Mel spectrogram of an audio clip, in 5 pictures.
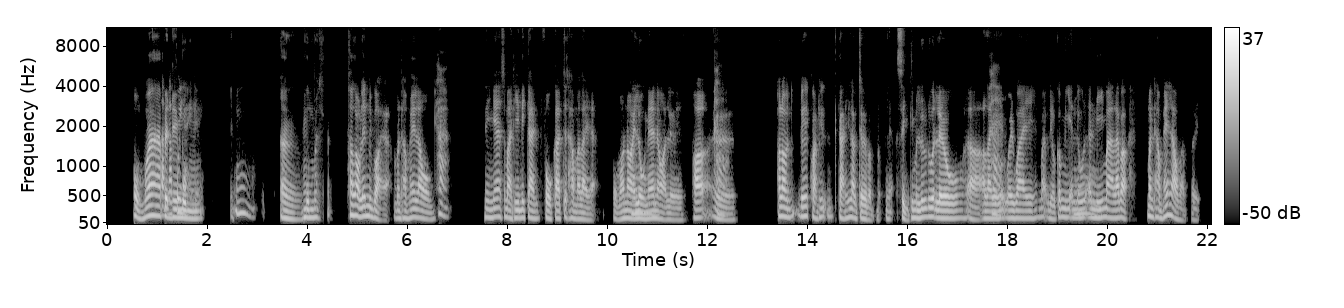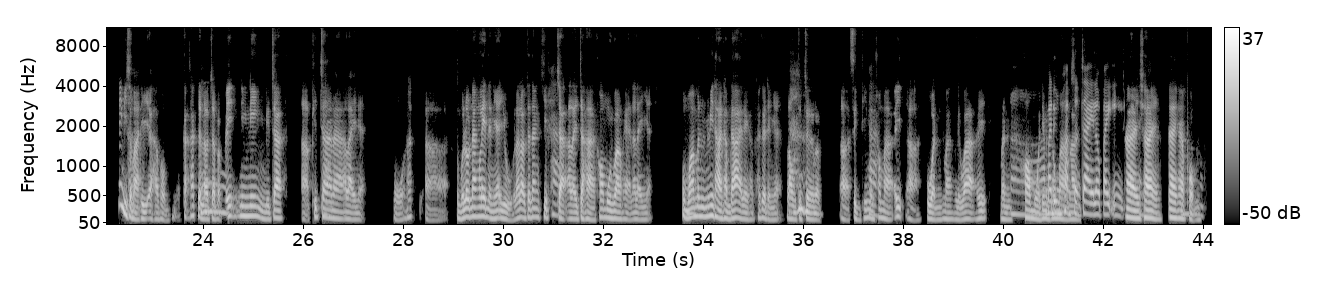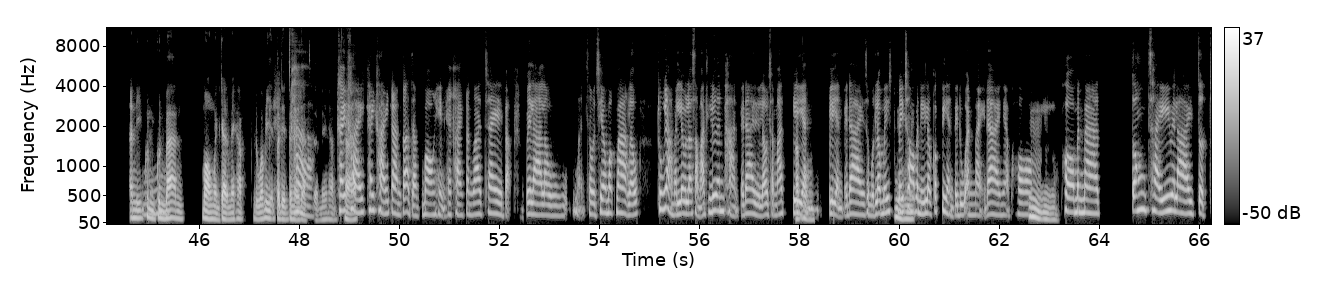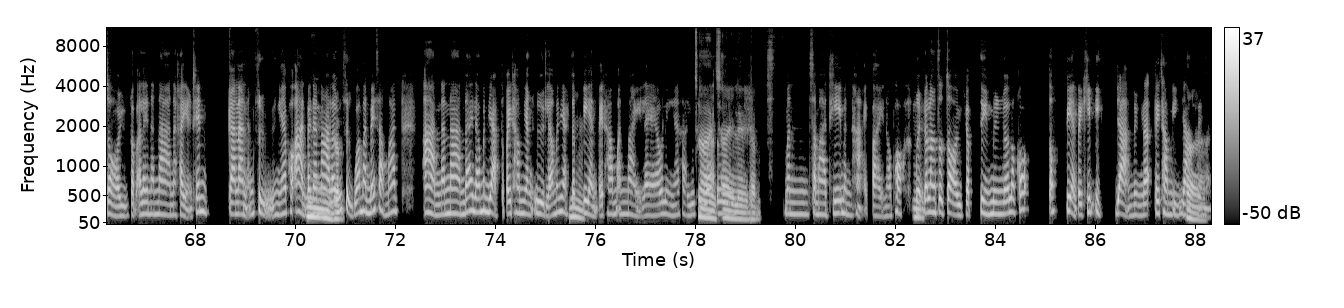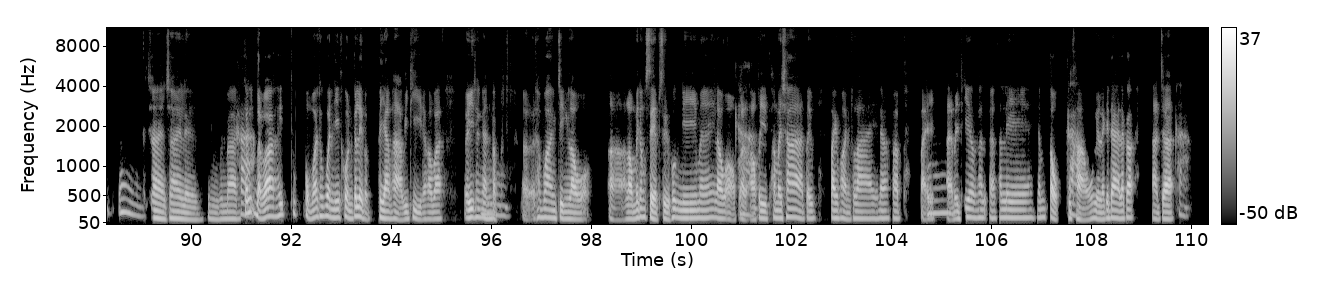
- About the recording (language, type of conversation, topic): Thai, unstructured, คุณคิดว่าการใช้สื่อสังคมออนไลน์มากเกินไปทำให้เสียสมาธิไหม?
- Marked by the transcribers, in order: tapping; chuckle; other background noise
